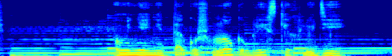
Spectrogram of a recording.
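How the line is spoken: Quiet. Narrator (Russian): тихо сказала я

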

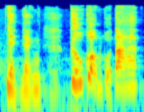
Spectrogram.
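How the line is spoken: Screaming. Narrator (Vietnamese): gào thét

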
